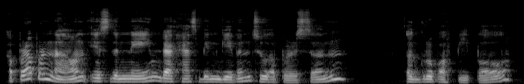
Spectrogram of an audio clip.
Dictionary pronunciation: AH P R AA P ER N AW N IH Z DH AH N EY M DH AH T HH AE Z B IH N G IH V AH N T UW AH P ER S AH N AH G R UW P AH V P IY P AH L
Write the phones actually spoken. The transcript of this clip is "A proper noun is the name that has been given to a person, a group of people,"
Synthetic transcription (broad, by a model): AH P R AA P ER N AW N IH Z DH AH N EY M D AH T HH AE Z B IH N G IH V AH N T UW AH P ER S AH N AH G R UW P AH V P IY P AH L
